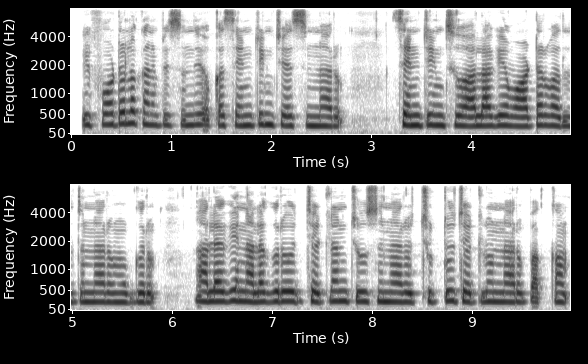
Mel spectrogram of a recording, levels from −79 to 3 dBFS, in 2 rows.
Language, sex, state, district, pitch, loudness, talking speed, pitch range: Telugu, female, Andhra Pradesh, Sri Satya Sai, 230 Hz, -15 LUFS, 110 wpm, 220-240 Hz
